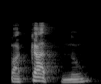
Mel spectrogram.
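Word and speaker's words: פָּקַדְנוּ: Y el primero común plural se pronuncia como pakatnu, pakatnu. ¿Por qué? Porque aquí también contamos con un sheva que se encuentra entre dos vocales. ¿Cuáles serían esas dos vocales? Esta shuru final, que es la U, y esta pata que precede el sheva. Entonces, en este caso no se pronuncia.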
